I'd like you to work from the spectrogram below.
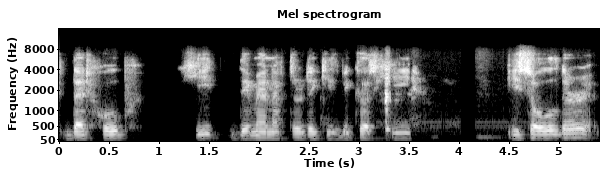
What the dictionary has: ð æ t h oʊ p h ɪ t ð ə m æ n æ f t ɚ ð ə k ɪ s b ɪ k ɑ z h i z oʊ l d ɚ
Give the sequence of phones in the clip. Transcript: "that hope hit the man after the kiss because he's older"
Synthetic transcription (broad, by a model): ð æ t h oʊ p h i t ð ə m æ n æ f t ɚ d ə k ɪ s b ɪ k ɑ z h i s oʊ l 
